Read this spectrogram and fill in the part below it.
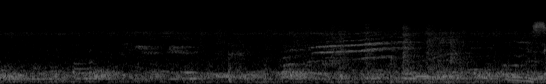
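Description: A male Kamagar pigeon coos softly in short rolling phrases amid low background noise, with someone speaking nearby.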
